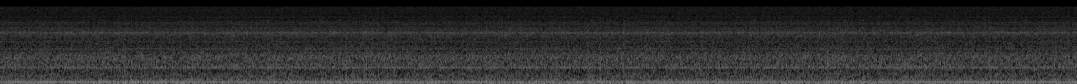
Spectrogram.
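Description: Steady background hum with an even hiss, unchanging throughout, with no distinct event.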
